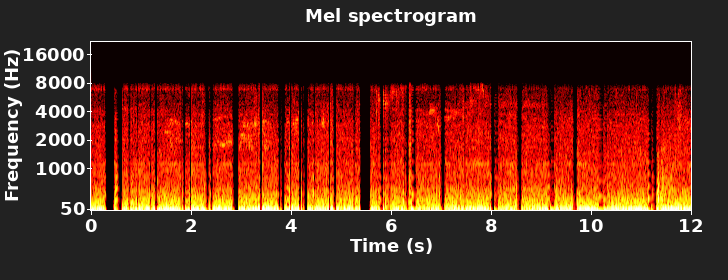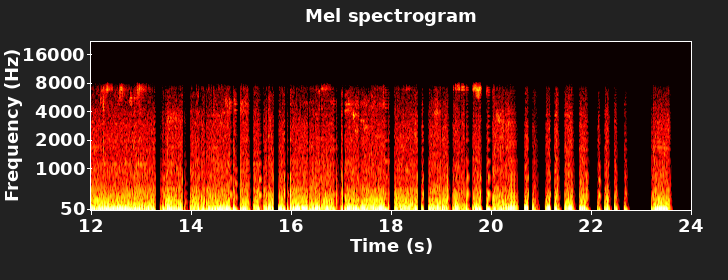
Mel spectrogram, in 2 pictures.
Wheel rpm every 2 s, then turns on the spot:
0, 0, 0, 0, 0, 0, 0, 0, 0, 0, 0, 0.
none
